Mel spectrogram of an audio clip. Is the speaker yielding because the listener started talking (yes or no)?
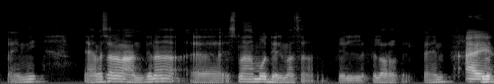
no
